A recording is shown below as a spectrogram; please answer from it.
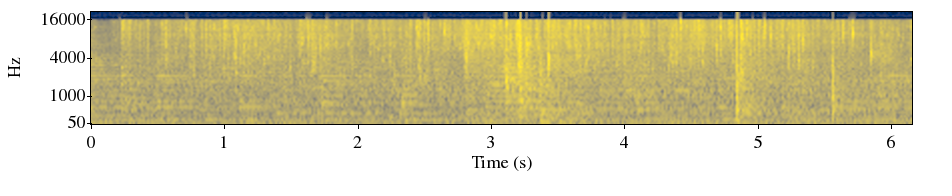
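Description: Tap water running into a stainless steel sink as a greasy frying pan is scrubbed and rinsed, with a couple of sharp clatters of the pan against the sink, about 3 and 5 seconds in. Background music plays throughout.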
